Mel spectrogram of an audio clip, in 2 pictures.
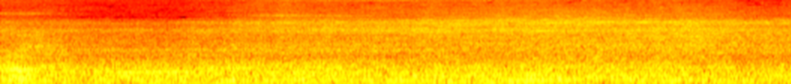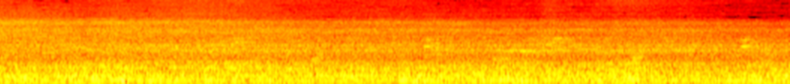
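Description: Shinkansen bullet train moving along the station platform: a steady rushing running noise.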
